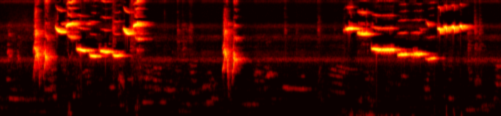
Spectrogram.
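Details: Brown-chested jungle flycatcher singing its varied fluted song to lure an idle bird into song: phrases of pure whistles sliding downward, separated by a short harsh note and a silent gap, repeated twice.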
